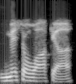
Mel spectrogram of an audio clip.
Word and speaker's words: Mishawaka: Yeah, so it's Mishawaka. Mishawaka. There you go. Yeah, it's spelled weird.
